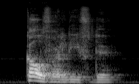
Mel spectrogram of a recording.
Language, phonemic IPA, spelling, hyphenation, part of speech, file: Dutch, /ˈkɑl.vərˌlif.də/, kalverliefde, kal‧ver‧lief‧de, noun, Nl-kalverliefde.ogg
- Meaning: puppy love; a youthful, immature form of love often associated with young people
